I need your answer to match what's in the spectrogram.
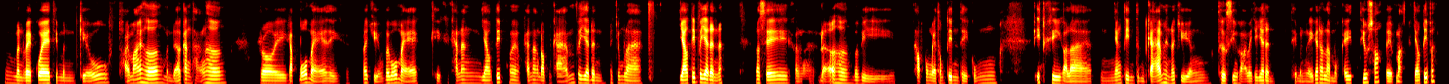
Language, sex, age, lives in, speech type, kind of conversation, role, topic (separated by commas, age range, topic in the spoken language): Vietnamese, male, 20-24, Vietnam, conversation, unstructured, none, Những kỳ nghỉ hè đã góp phần vào sự phát triển của bạn như thế nào?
